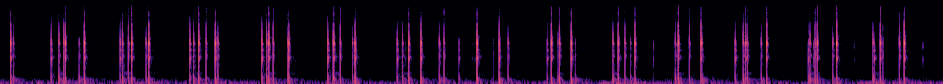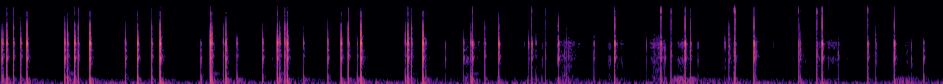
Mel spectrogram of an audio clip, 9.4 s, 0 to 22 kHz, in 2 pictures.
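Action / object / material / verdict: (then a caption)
tap / metal mic capsules on a plastic handheld recorder / metal, plastic / none. Long purple nails tap and scratch the two silver metal mic capsules on the plastic body of a Tascam DR-05 handheld recorder. Dozens of rapid, sharp, dry clicks with almost no ring are heard, bright and crisp with a tone near 2.6 kHz, mixed with faint scratchy crackle between the taps.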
